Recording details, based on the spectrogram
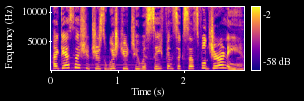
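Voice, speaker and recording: A woman's put-on character voice, squeaky and extremely high, at a fairly quick pace over clear background music. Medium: game stream.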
